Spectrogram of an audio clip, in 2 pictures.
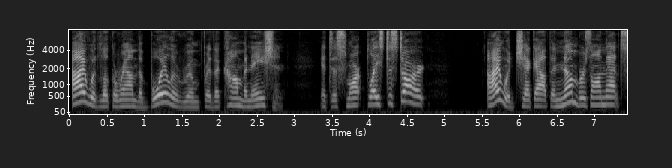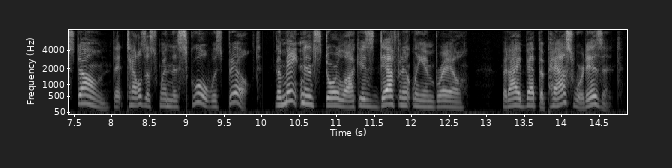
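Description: A woman's voice: medium pitch, expressive, normal speed, no room sound, clean studio sound, natural voice. A woman playing a helpful friend who offers hints in a scripted video game. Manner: helpful, suggesting. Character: helpful female friend giving puzzle hints.

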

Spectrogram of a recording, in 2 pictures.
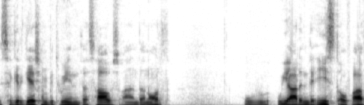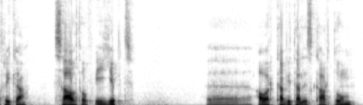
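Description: A Sudanese man whose first language is Arabic speaks English with a Sudanese Arabic accent. His voice is low and very mellow, with a gravelly creak. He answers interview questions haltingly, pausing to search for words. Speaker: college ESL student being interviewed. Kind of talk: interview answers about own life. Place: indoor room, seated on camera.

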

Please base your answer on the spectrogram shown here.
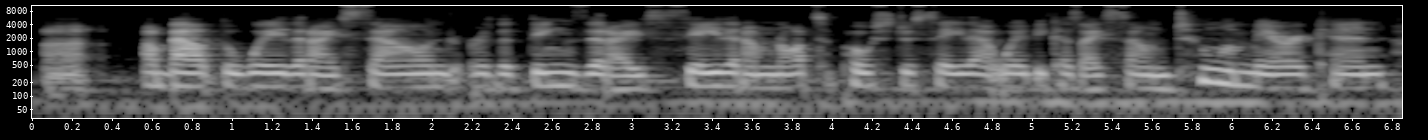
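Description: A woman's voice: deep voice, level tone, moderate pace, a little hiss or hum. A woman in her forties with a slight lisp, reflectively telling a personal story to camera from home. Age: 40s. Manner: reflective, earnest, with fillers and restarts. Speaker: poet and author. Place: small room at home, indoors. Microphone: device camera at close framing.

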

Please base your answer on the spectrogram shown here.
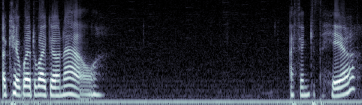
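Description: A man's voice: high-pitched, fairly even intonation, slow, low-quality recording. A man chatting through a game as a let's play host, joking at himself, his voice cracking now and then. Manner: chatty, self-mocking jokes. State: voice cracking from hormone change. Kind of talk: casual gameplay commentary.

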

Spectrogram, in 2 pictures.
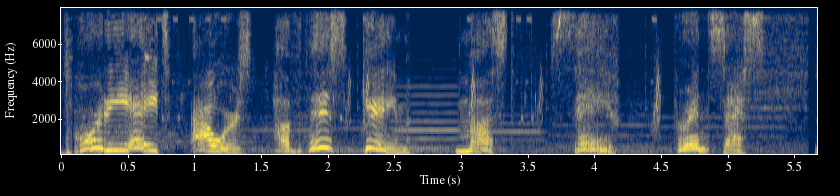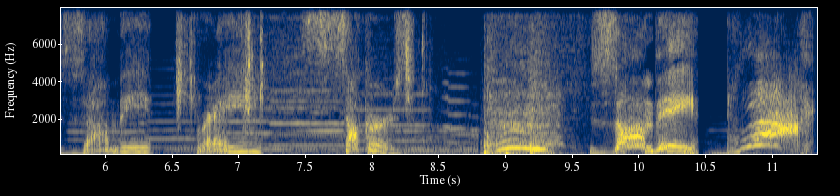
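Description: A woman voicing an excitable, bratty female cartoon kid with sudden outbursts. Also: high voice, gravelly, exaggerated voice.

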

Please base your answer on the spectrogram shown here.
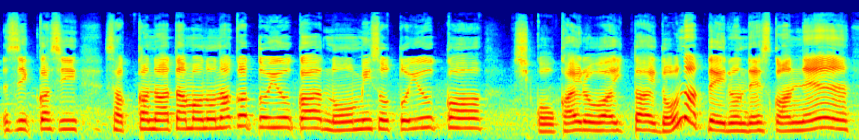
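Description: A woman's voice: fairly high pitch, a little slow, few pauses, a bit bright, slight background noise. A woman voicing an eager, bookish boyish male sidekick who speaks politely with quirky sentence endings in a comic radio drama. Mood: enthusiastic.

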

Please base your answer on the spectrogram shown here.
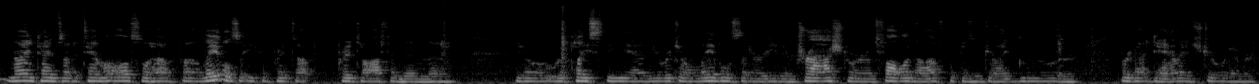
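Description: A middle-aged man giving a casual, unscripted how-to explanation, halting and thinking aloud as he goes. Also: medium pitch, level tone, a little mellow, a little hiss or hum. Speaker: hobbyist host of a DIY tutorial. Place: small indoor home workshop at a desk, later at a computer.

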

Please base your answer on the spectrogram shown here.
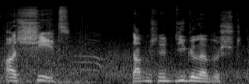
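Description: A man's voice: on the high side, steady tone, normal speed, pushed and bright, a little hiss or hum. A young man commentating a game casually with a friend, slangy, repeating himself and mixing in English. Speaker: gaming video commentator. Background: shooter game gunfire and ambience.

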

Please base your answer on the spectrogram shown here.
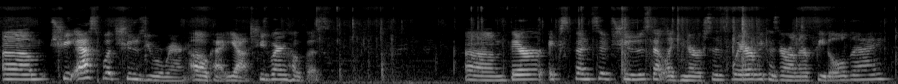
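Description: A woman's voice: a little high, moderate pace, pushed and bright. Chatty Bronx-accented woman, noisy room. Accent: Italian-American Bronx. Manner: chatty, reads out orders and comments. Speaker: livestream co-host packing orders. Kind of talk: casual livestream chat. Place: small business office.

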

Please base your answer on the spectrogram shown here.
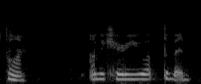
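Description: A woman voicing a gentle, weary male skeleton in an amateur comic dub, low-key and hesitant in casual slang. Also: flat delivery, very fast, breathy edge. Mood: soothing. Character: gentle, weary male skeleton older brother, laid-back. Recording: dull, echoey room recording.

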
